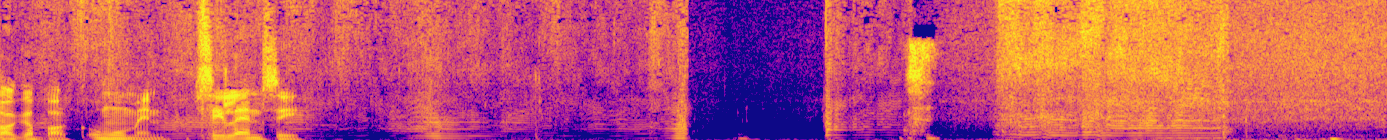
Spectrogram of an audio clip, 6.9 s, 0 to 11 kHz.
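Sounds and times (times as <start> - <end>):
speech: 0.0 - 2.2
mosquito buzzing near microphone: 0.5 - 3.5, 4.1 - 6.2.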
